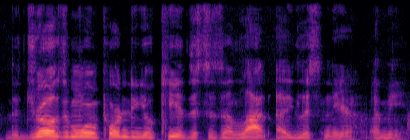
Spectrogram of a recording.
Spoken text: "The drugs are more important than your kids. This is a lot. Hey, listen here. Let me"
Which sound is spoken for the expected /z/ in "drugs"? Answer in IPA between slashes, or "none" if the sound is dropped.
/z/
